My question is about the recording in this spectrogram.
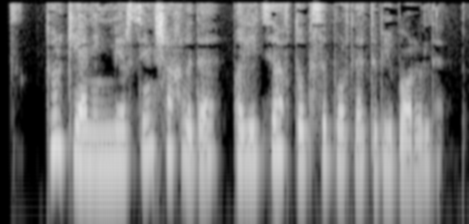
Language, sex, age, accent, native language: Uzbek, female, 18-24, Toshkent shahri, Uzbek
